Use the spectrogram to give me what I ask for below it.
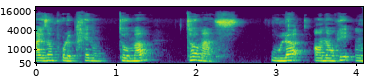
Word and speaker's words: Thomas: le cas par exemple pour le prénom Thomas Thomas ou là en anglais on va prononcer avec le son t entre parenthèses vous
